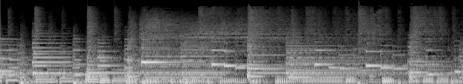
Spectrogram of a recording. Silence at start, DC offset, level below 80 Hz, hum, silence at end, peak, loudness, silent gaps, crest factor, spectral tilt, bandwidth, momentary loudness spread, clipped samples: 0 s; under 0.1%; -26 dBFS; none; 0 s; 0 dBFS; -15 LUFS; none; 14 dB; -6.5 dB/octave; 17 kHz; 4 LU; under 0.1%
